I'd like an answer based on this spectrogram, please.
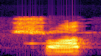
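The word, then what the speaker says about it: ص: Kemudian yang kedua, melafalkan huruf shad, ya. Berbeda dengan lafal huruf sin. Harus ya huruf shad itu membacanya dengan bibir agak ke depan, seperti hendak bersiul.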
